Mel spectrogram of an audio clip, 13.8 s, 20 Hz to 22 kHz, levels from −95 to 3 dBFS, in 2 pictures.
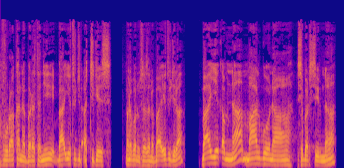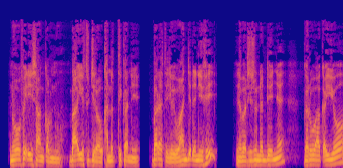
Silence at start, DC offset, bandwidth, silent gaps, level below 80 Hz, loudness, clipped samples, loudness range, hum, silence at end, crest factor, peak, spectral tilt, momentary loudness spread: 0 s; under 0.1%; 13.5 kHz; 2.23-2.42 s, 3.70-3.96 s, 6.72-7.02 s, 9.68-9.85 s, 11.22-11.51 s; -54 dBFS; -21 LUFS; under 0.1%; 1 LU; none; 0 s; 14 dB; -6 dBFS; -5.5 dB/octave; 6 LU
